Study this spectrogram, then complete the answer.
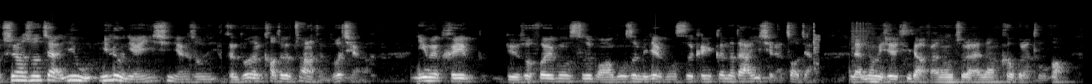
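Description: Over noticeable background noise, a man rushes along at a very fast pace, his pitch varying in an ordinary way. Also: big swings in loudness. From Anhui, China. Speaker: company CEO. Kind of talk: casual chat.

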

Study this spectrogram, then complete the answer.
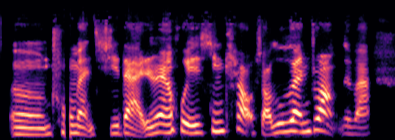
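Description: A woman speaks in a normal speaking voice at a fairly high pitch, with lively intonation. Her pace is fairly slow, and the background is quiet. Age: middle-aged. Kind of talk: casual chat.

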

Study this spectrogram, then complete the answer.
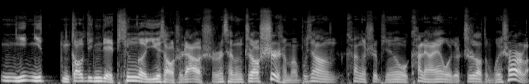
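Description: Very fast, lively speech from a man at medium pitch, on a very clean recording with a silent background. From Beijing. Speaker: podcast host. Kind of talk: casual chat.

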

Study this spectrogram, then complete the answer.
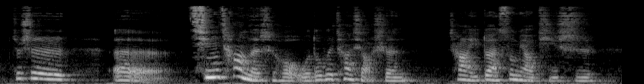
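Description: Over noticeable background noise, a woman talks with lively intonation at a medium pitch. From Taizhou, Zhejiang. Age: 30s. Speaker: amateur Yue opera singer. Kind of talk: casual chat.

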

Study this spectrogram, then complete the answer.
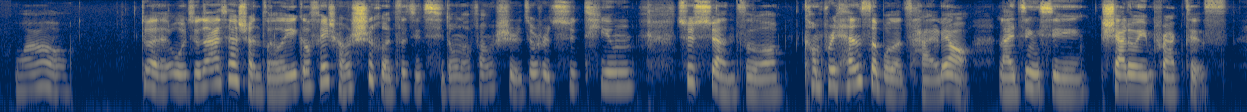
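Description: With an unremarkable speaking voice, a woman talks at a fairly slow pace in a medium pitch with lively intonation. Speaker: podcast host. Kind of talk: casual interview chat. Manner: mixes English words into Chinese.

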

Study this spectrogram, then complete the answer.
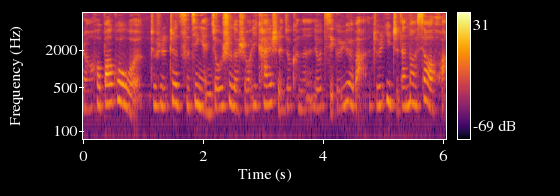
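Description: A woman's high-pitched voice at a fairly quick pace, with fairly even intonation, hardly any pauses and noticeable background noise. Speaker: podcast co-host, graduate student in Japan. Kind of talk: casual chat. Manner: halting with many fillers.

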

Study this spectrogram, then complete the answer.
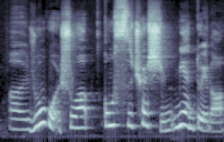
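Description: A woman's voice with noticeable background noise behind it. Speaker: HR consultant. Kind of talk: interview.

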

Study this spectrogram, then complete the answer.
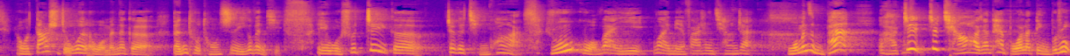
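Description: With lively intonation and an animated tone, a woman at medium pitch speaks at a fairly quick pace against noticeable background noise. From China. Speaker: logistics company general manager. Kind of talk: casual interview.

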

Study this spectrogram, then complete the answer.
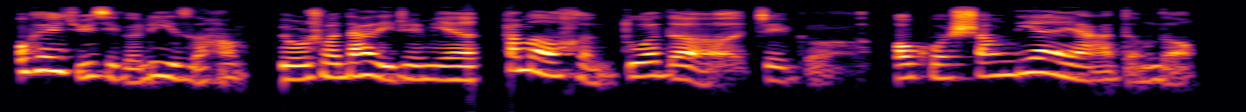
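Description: A woman speaks at a moderate pace in an ordinary speaking voice, medium in pitch. Her intonation is lively, and she leaves hardly any pauses. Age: 20s. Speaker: podcast guest, long-stay traveler. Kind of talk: casual chat.

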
